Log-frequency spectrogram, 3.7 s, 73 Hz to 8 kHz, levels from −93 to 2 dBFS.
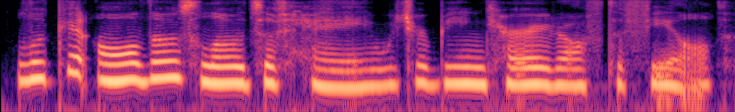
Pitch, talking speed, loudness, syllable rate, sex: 250 Hz, 230 wpm, -14 LUFS, 4.9 syllables/s, female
